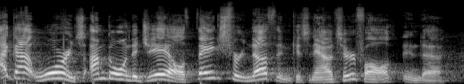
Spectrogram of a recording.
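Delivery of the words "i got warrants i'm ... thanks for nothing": very high-pitched, loud screamed rant. Retelling screaming at the sister after police were called: imitating own screaming. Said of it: "I start screaming at my sister".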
